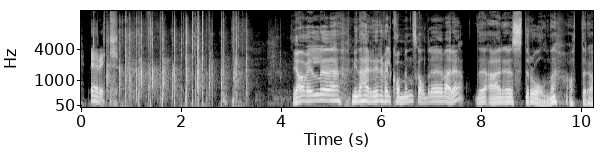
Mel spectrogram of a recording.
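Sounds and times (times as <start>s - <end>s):
speech: 0.2s - 0.8s, 4.2s - 10.2s
crowd standing ovation applause: 0.7s - 3.4s.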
